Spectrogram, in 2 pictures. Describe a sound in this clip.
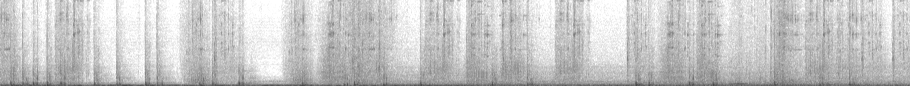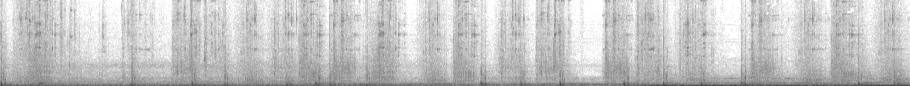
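Footsteps clatter quickly on a hard floor.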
